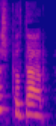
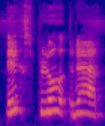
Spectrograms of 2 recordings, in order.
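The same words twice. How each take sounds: First: Explotar read with a t instead of r; misread explotar. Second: Explorar slow, clear r in each syllable; corrected explorar. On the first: Real, not acted. Streamer misreads explotar while reading the dialogue. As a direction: say explotar, as in blow up. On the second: Shown as a demonstration. Streamer correcting herself, slowly saying Explorar. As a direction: spell out Explorar slowly to fix the misreading. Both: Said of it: "¿por qué leo explotar todo el rato?".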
